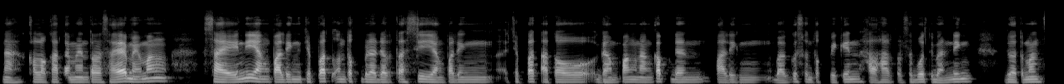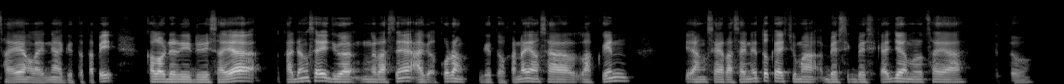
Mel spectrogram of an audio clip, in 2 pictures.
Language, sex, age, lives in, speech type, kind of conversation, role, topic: Indonesian, male, 20-24, Indonesia, conversation, advice, user, Bagaimana cara mengelola kecemasan saat menghadapi ketidakpastian?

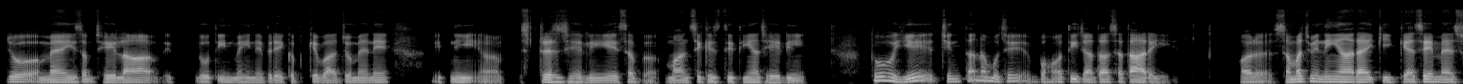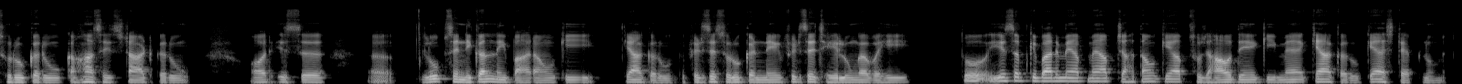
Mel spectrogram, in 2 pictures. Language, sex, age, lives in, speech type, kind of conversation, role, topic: Hindi, male, 20-24, India, conversation, advice, user, नया रिश्ता शुरू करने और अकेले रह जाने से मुझे डर क्यों लगता है?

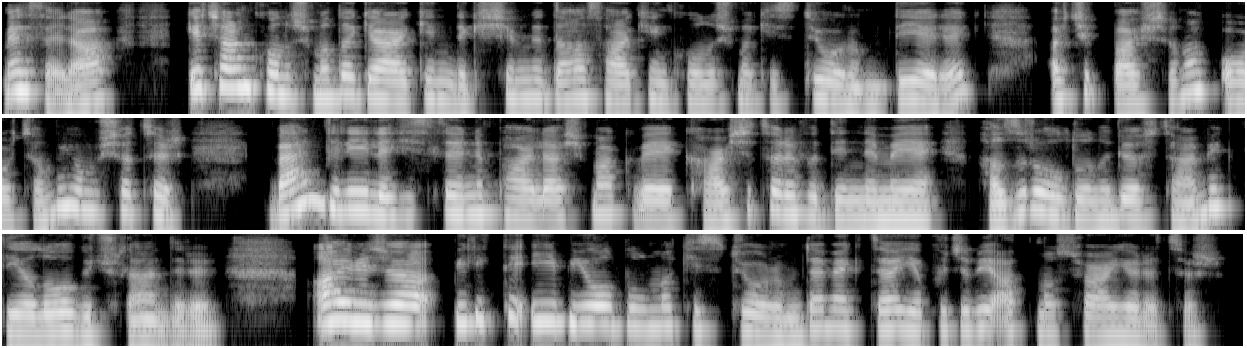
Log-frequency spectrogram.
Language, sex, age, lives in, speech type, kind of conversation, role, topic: Turkish, female, 40-44, Germany, read, expert-assistant, expert, İlişkilerde yaşanan anlaşmazlıklara farklı açılardan yaklaşmanın yolları neler olabilir?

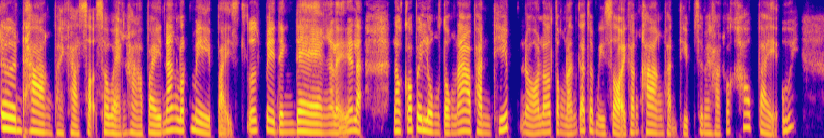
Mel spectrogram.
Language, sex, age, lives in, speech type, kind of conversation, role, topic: Thai, female, 50-54, United States, conversation, podcast, guest, คุณช่วยเล่าให้ฟังหน่อยได้ไหมว่าคุณได้เรียนรู้ทักษะใหม่อะไรที่เปลี่ยนชีวิตคุณ?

